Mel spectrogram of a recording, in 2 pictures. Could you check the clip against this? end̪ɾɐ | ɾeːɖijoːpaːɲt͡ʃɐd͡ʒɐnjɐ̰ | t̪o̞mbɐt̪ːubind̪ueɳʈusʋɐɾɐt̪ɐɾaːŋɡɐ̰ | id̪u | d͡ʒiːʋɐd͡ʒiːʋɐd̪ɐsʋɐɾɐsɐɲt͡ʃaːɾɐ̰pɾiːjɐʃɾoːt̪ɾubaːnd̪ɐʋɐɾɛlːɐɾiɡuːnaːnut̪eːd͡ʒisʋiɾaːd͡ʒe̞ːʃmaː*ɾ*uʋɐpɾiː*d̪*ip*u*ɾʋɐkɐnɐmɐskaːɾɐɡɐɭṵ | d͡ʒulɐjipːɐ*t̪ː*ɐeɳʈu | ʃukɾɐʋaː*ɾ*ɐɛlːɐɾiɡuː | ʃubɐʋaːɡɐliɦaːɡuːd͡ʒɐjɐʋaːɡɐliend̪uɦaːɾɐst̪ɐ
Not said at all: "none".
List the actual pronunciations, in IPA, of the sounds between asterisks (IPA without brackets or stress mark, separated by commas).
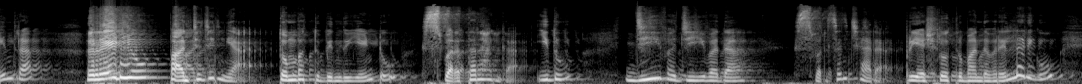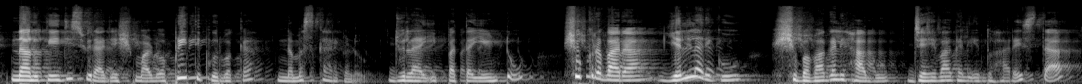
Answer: ɽ, t̪, uː, t̪ː, ɾ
